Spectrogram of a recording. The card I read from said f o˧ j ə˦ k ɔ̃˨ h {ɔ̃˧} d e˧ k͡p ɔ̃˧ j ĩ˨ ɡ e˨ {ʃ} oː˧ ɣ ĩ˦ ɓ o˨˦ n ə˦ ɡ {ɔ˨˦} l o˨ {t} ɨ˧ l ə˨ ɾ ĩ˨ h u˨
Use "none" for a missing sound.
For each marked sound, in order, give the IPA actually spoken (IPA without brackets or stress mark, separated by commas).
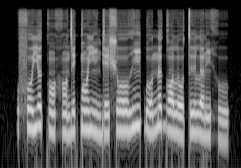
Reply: ɔ̃˨, ʃ, ɔ˧, t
